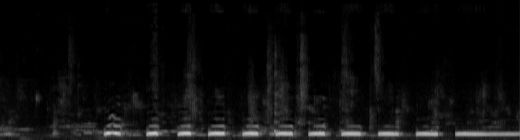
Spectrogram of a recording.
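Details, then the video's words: Zebra dove (perkutut) song used to lure birds for trapping. A faint start leads into ten evenly spaced, clear, whistled coo notes and ends in a long, steady held note. "Pancingan Perkutut FULL,perkutut Bangkok,Pikat perkutut,perkutut lokal gacor"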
